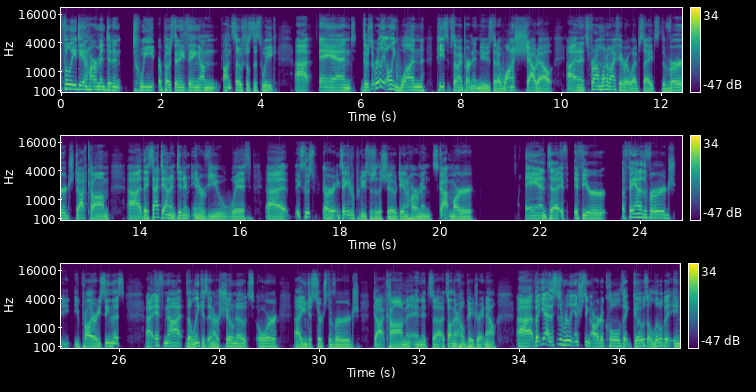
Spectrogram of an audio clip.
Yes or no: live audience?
no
